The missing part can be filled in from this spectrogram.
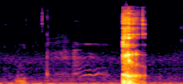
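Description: Single loud, deep burp lasting about a third of a second after quiet room noise.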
